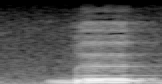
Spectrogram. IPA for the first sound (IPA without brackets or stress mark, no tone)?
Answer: ɡ͡b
